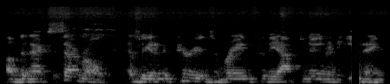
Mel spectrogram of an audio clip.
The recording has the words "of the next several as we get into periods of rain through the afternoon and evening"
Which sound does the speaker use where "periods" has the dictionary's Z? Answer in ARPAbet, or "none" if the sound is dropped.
Z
